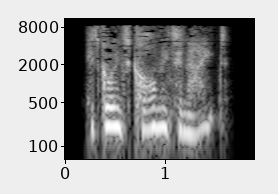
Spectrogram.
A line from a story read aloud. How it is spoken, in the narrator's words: I whisper, blinking at her in shock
